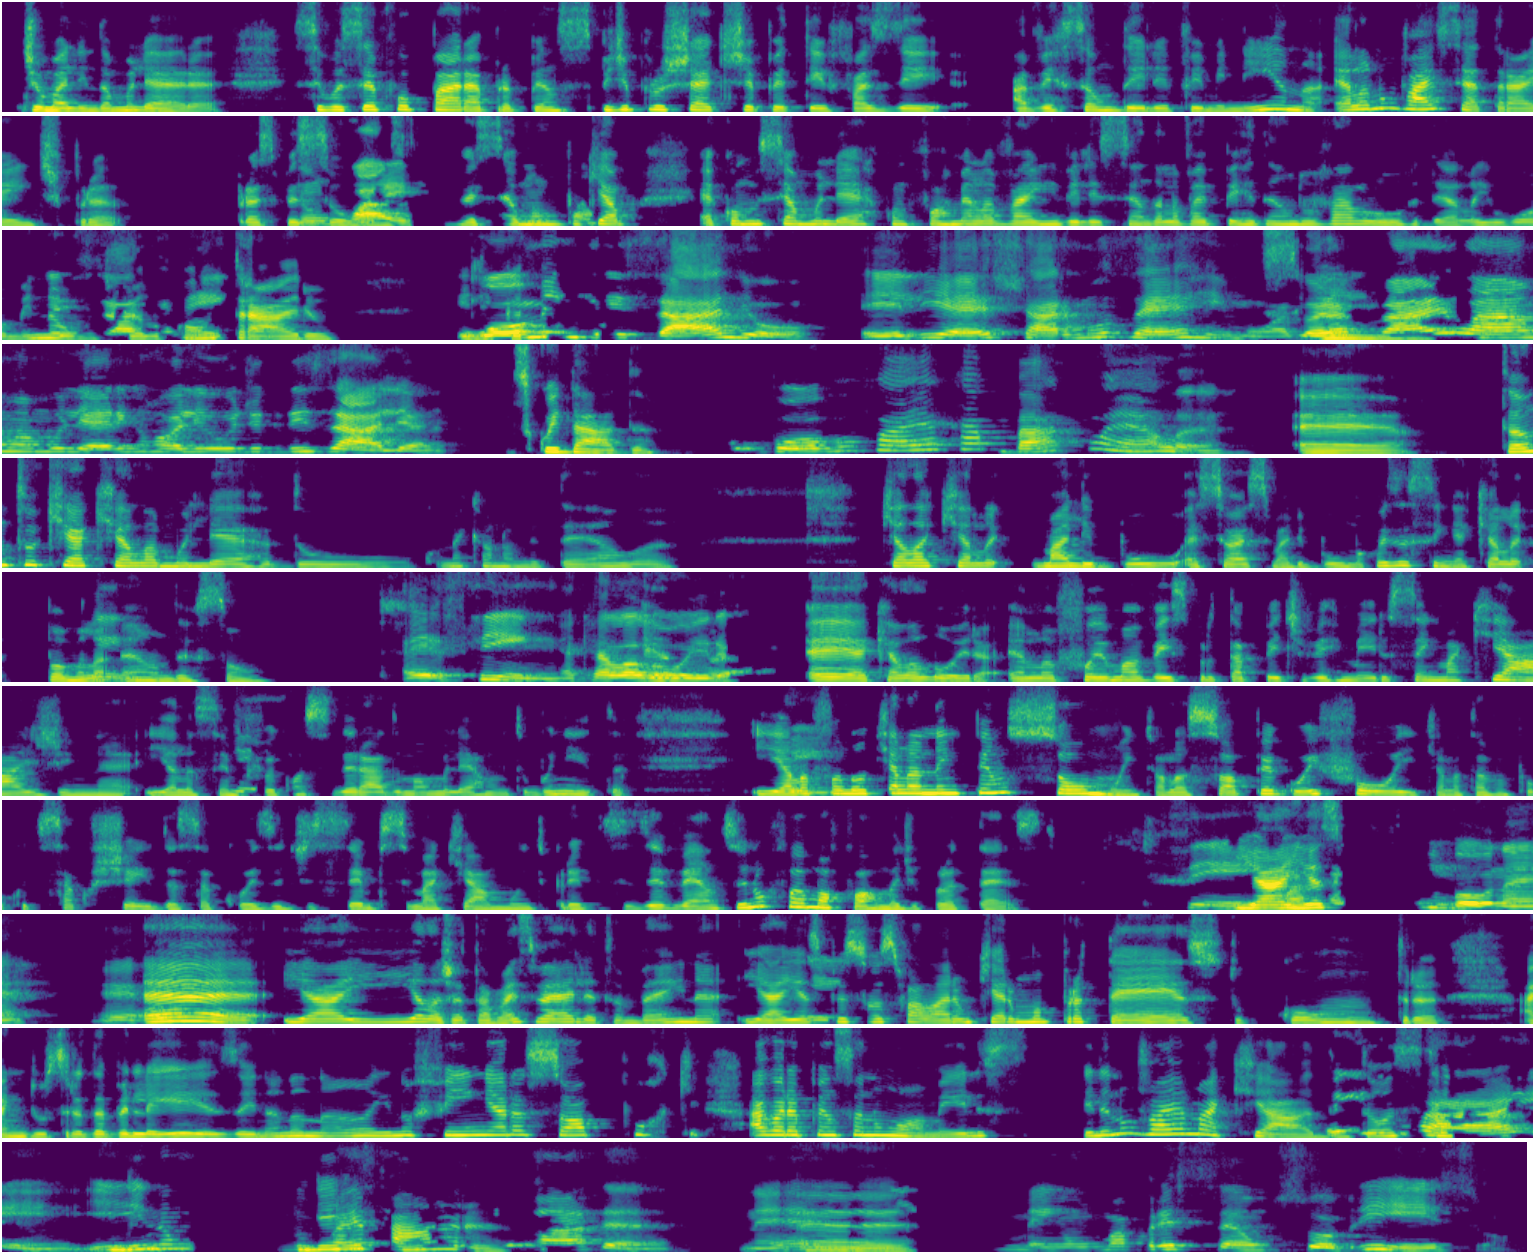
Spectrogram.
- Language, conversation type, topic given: Portuguese, unstructured, Como a pressão para se encaixar afeta sua autoestima?
- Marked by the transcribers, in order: distorted speech; other background noise; tapping; in English: "sex symbol"; unintelligible speech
